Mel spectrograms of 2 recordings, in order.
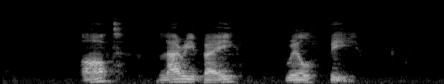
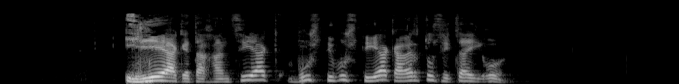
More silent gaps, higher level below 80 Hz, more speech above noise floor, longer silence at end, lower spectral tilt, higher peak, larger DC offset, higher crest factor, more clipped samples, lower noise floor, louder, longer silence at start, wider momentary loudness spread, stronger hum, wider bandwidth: neither; about the same, -60 dBFS vs -64 dBFS; second, 44 dB vs over 68 dB; second, 0.9 s vs 1.75 s; about the same, -6 dB/octave vs -5 dB/octave; about the same, -4 dBFS vs -2 dBFS; neither; about the same, 22 dB vs 22 dB; neither; second, -66 dBFS vs under -90 dBFS; about the same, -23 LUFS vs -22 LUFS; second, 0.8 s vs 1.25 s; about the same, 17 LU vs 16 LU; neither; second, 7.8 kHz vs 11.5 kHz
